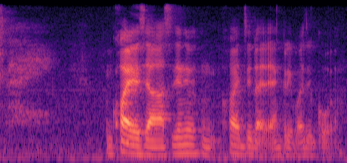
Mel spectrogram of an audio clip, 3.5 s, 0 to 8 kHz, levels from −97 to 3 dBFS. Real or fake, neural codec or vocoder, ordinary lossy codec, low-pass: real; none; none; 7.2 kHz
